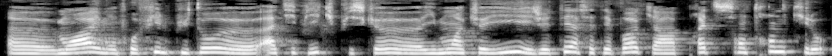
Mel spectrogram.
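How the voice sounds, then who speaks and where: Fortysomething woman on a podcast, warm lowish tone, lots of euhs, jokes about herself. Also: fairly even intonation. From Brittany, France. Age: 40s. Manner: hesitant, many filler pauses, self-mocking humour. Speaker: guest, amateur endurance runner. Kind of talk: podcast interview.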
